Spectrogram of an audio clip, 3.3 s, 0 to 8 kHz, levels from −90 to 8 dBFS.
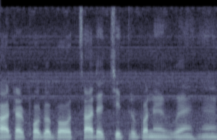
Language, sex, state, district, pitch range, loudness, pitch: Hindi, male, Bihar, Jamui, 95-100 Hz, -22 LUFS, 95 Hz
